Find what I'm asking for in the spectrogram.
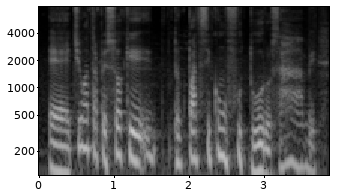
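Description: A man with a dark, mellow tone speaks at a moderate pace, somewhat breathy and with lively intonation, on a very clean recording with a silent background. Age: 50s. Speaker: pastor. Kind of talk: sermon. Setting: live stream.

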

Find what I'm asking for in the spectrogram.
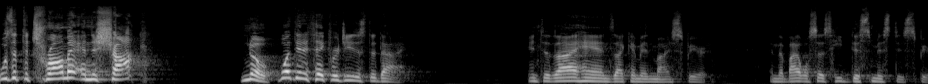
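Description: Over a silent background in a very clean recording, a man with a fairly high pitch sounds animated, his pitch swinging very widely and his loudness shifting a lot, with long, frequent pauses. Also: fairly quick pace. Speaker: pastor. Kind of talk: sermon. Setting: church with congregation. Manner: animated, wry, humorous, hammering points home with call-and-response; earnest, commanding, pressing the congregation to respond.

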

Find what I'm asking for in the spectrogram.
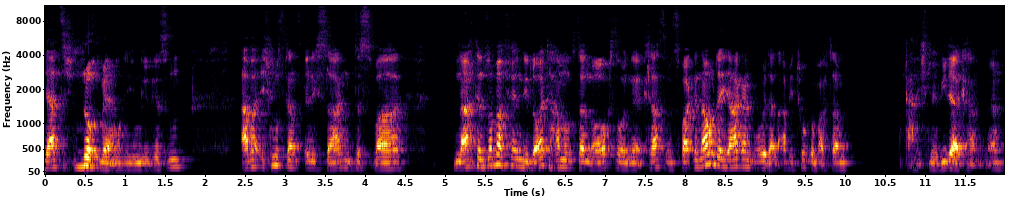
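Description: A man talks at a fairly quick pace, and audible room echo surrounds his voice. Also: medium pitch for a man, ordinary pitch variation. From Frankfurt am Main, Hesse, Germany. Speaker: podcast host. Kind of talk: casual personal monologue. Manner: hesitant, many filler sounds.

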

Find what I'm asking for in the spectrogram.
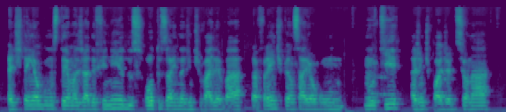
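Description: With music in the background, a man speaks at a medium pitch and a moderate pace in a monotone, flat intonation. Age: 20s. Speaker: podcast co-host, forestry engineering student. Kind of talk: casual chat.

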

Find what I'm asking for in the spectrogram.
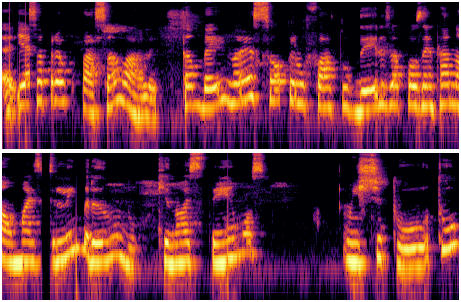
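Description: Her voice sits fairly high in pitch. The woman's delivery is fairly slow. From Brazil, Piauí. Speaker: city councillor and lawyer. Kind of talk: interview.

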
